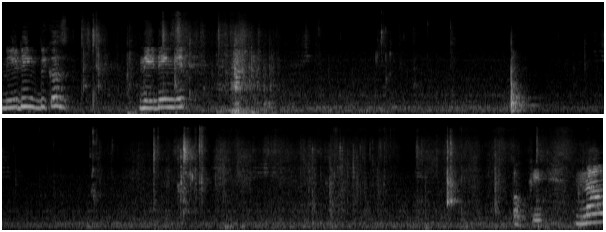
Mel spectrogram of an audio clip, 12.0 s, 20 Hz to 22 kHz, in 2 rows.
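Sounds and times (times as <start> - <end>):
hands kneading dough: 6.9 - 12.0.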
